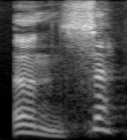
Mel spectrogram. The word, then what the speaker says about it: oense: Vi är helt oense. Oense. Önse. O-E blir ju egentligen ö, vet du. Bjoeren till exempel. Så oense uttalas önse på svenska.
